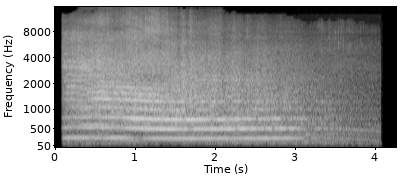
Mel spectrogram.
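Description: Car engine sound effect held at high revs with a steady pitch that sags slightly, steps down about three seconds in, then fades and cuts off.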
